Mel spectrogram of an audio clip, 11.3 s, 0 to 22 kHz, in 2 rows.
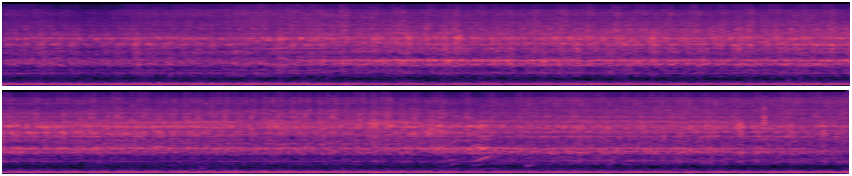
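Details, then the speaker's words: Supercharged V8 after Magnuson supercharger install, running after MAP sensor swap; deep steady burble with even idle, no misses, knocks or hunting; fires right up and idles smoothly. "as you guys saw on the take two it fired right up and yeah this thing's uh it was running good"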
